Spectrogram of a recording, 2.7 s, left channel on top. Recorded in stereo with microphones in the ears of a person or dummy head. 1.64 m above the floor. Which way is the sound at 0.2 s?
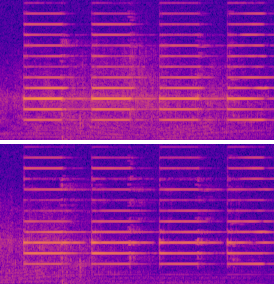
5° left (ahead or behind).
